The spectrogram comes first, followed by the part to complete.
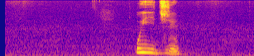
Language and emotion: Russian, neutral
